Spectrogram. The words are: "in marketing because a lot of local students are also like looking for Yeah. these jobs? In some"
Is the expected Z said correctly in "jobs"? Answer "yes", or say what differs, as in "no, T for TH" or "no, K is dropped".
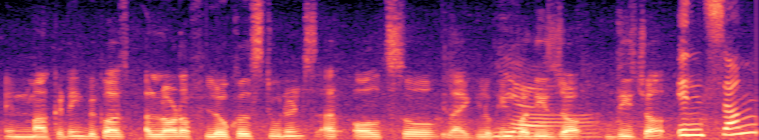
no, Z is dropped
